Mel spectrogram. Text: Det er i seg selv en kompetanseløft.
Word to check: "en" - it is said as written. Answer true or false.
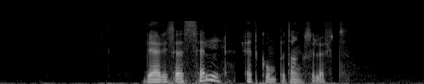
false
